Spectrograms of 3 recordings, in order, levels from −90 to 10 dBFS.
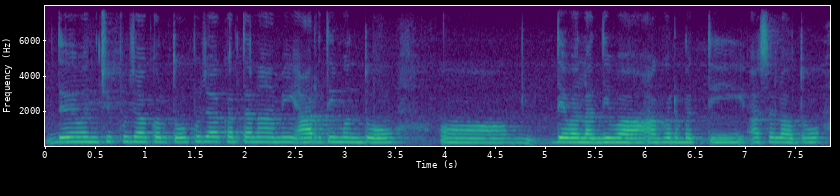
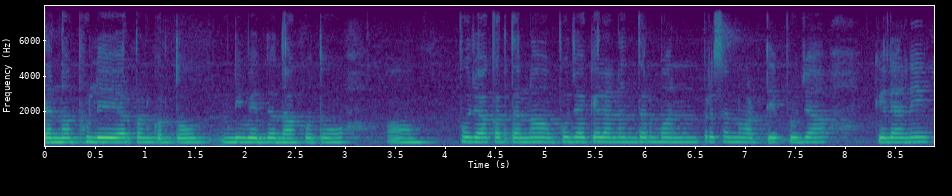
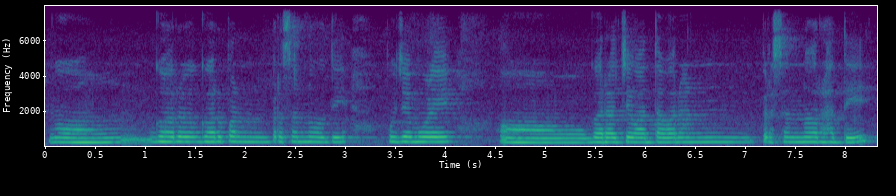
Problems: none marked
